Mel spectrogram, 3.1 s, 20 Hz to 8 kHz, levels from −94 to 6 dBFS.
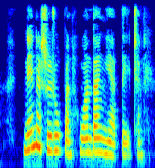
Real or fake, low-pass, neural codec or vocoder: real; 7.2 kHz; none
